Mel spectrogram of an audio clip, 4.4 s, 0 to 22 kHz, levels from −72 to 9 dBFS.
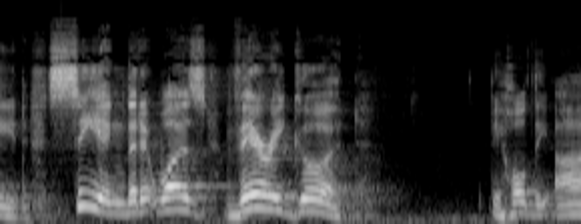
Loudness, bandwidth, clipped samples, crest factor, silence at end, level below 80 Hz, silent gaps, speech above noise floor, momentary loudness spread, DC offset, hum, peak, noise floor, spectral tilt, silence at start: -14 LUFS; 16 kHz; under 0.1%; 16 dB; 0 s; -52 dBFS; none; 36 dB; 13 LU; under 0.1%; none; 0 dBFS; -52 dBFS; -2.5 dB/octave; 0 s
